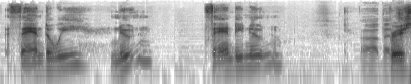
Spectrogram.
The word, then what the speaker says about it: Thandie: Thandie. Give it up Thandie for, Newton. Give it up for Tandy.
